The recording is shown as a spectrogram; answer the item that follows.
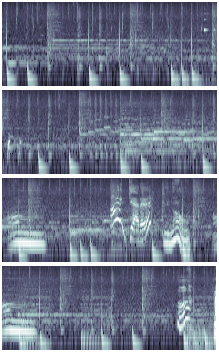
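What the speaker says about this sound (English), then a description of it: "Red rain falls." Rain falls in the video game Master Detective Archives Rain Code, a steady patter beneath game music and voices talking.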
